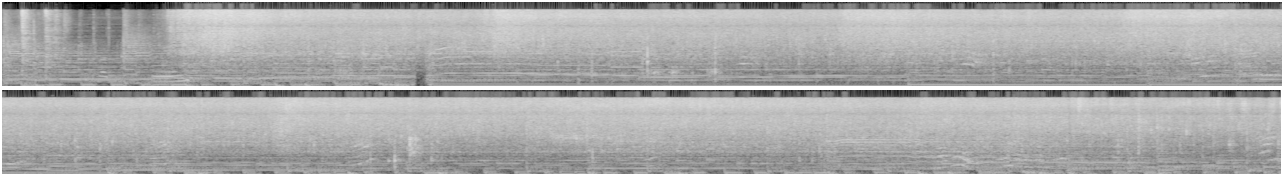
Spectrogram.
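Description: Pieces of fresh snakehead fish fry in hot oil, a steady loud sizzle and bubbling that runs throughout, close up, with a low steady hum under part of it and no speech.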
